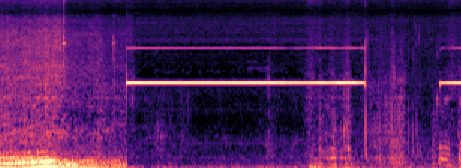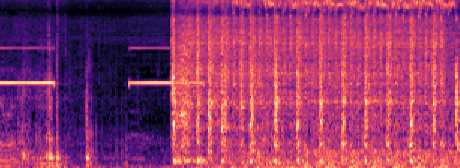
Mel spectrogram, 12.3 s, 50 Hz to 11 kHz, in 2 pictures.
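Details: Ashok Leyland Bada Dost 1.4 LS BS6 diesel that previously cranked but would not start: dash beeps, then it catches quickly and settles into an even, steady idle clatter; normal idle.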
